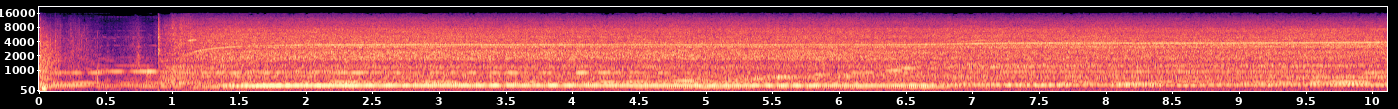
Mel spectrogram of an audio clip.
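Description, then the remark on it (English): A vacuum cleaner switches on, quickly spinning up to a loud, steady roar with a high whine that drones on unbroken until the end, with no voices; it is used on stage at the Jim Rose Circus sideshow with BB the Circus Queen and Lifto to demonstrate freeze-dried Siamese twins. “So, with the assistance of BB the Circus Queen and a vacuum cleaner, Lifto and I will demonstrate what freeze-dried Siamese twins must look like.”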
